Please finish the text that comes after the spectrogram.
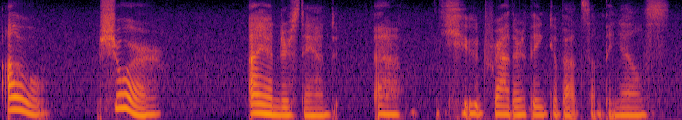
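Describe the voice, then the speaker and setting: A woman acting as a sweet, affectionate girlfriend in a bedtime ASMR roleplay. Her voice is soft and breathy with plenty of creak, and she takes her time, teasing gently and lovingly. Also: mid-range voice, expressive, exaggerated voice, low-quality recording. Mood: tender, caring. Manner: slow, affectionate, playfully teasing. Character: sweet, teasing, caring girlfriend telling an improvised bedtime story.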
